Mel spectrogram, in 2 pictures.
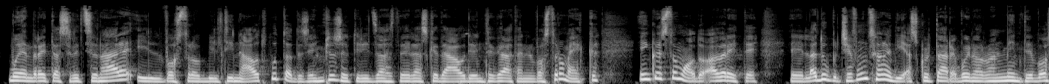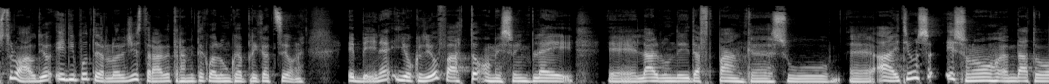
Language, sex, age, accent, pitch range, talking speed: Italian, male, 20-39, native, 145-165 Hz, 180 wpm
